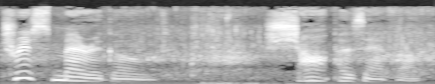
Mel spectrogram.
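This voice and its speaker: An actress playing a shrewd, self-assured sorceress in a video game, with an imperious and wry manner. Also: female voice, deep voice, big pitch swings, slow pace, full character voice. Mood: wry, teasing. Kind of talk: video game cutscene acting. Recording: game dialogue over clear water noise.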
